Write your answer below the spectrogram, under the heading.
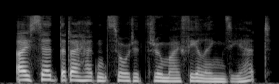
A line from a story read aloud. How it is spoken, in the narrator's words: she said coolly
